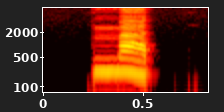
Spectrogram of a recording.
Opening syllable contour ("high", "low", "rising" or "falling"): low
